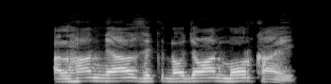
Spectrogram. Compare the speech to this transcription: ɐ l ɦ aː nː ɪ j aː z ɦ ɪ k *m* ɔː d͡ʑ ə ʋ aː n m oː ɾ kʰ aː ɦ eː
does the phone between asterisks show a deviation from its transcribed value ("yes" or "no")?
yes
